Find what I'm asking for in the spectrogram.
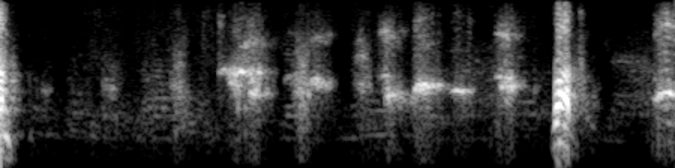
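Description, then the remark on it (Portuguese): A German shepherd whimpers in a string of short, high, whining cries, then lets out one sharp bark near the end, alone with no talking. “Esse pastor alemão, já vou fechando aqui, porque...”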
